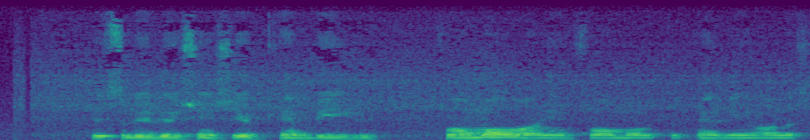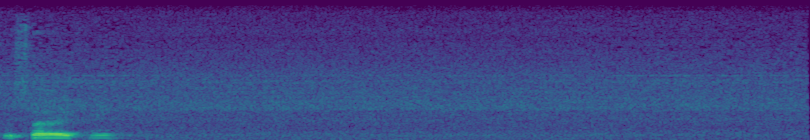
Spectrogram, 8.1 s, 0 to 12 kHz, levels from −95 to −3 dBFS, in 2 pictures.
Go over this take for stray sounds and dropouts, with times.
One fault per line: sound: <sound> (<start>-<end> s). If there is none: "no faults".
no faults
